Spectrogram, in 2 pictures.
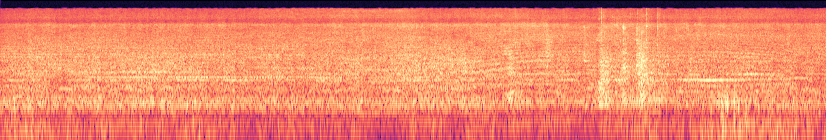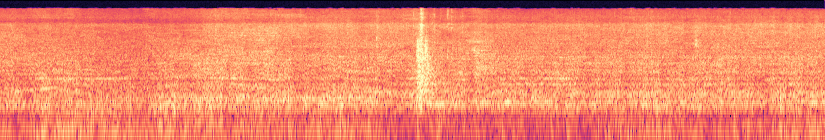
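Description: Tracked excavator's diesel engine and hydraulics running steadily while it digs earth, with a dump truck's engine close by. A few sharp knocks stand out, about eight seconds in and again near sixteen seconds.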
